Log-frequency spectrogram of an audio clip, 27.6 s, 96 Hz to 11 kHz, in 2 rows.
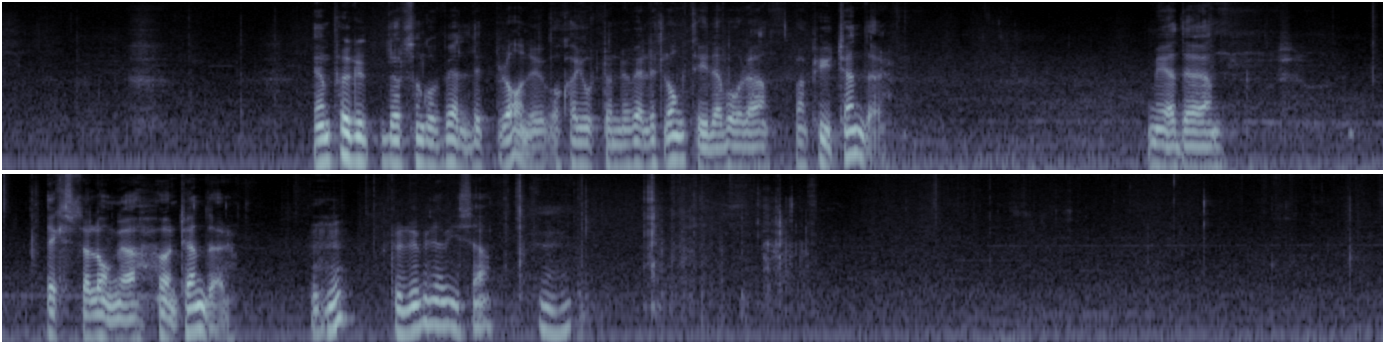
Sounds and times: Speech: 3.1s - 9.0s, 11.4s - 12.4s, 14.2s - 16.2s, 16.9s - 19.6s.

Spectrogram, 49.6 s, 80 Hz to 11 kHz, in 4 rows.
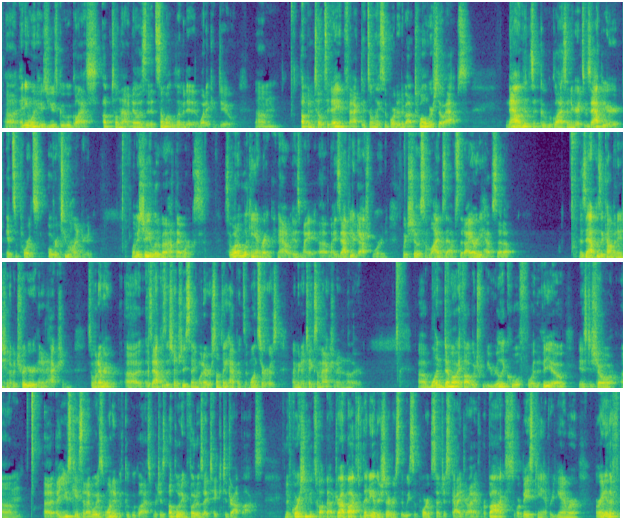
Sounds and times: Speech: 0.0s - 9.4s, 10.1s - 14.2s, 14.8s - 22.7s, 23.8s - 32.0s, 32.7s - 49.6s.

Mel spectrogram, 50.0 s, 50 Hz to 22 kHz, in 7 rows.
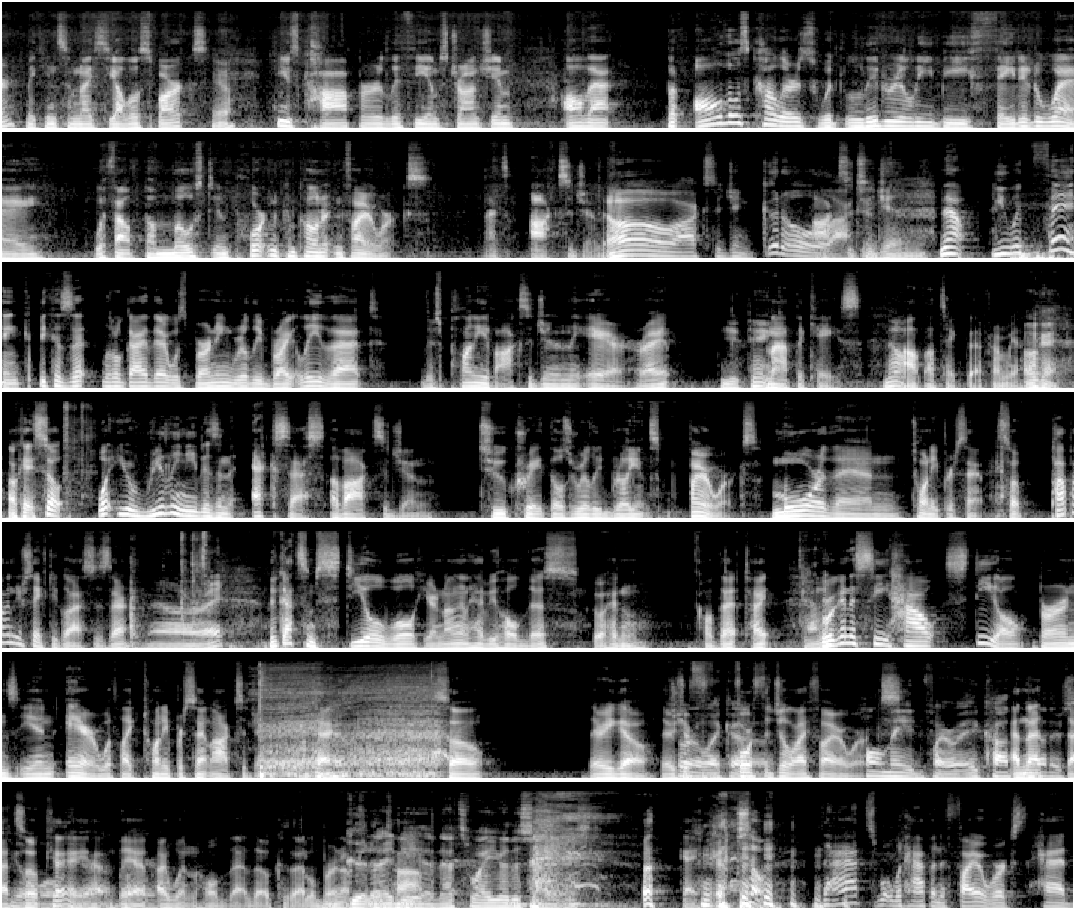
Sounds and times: Speech: 0.0s - 38.1s, 39.6s - 46.5s, 47.4s - 50.0s.

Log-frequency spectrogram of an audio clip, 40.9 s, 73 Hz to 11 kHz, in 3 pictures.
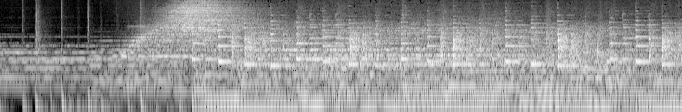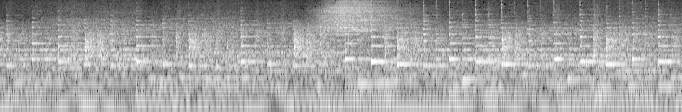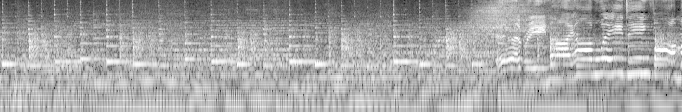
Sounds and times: Music: 0.0s - 40.9s.

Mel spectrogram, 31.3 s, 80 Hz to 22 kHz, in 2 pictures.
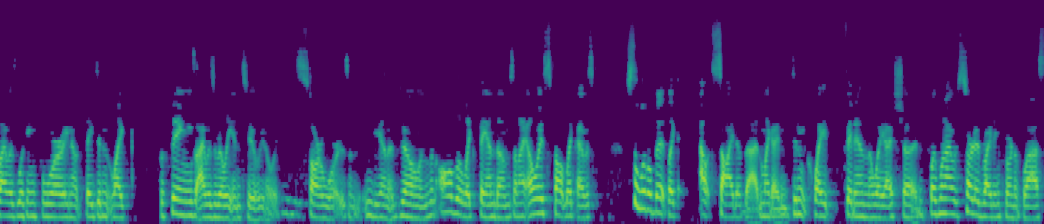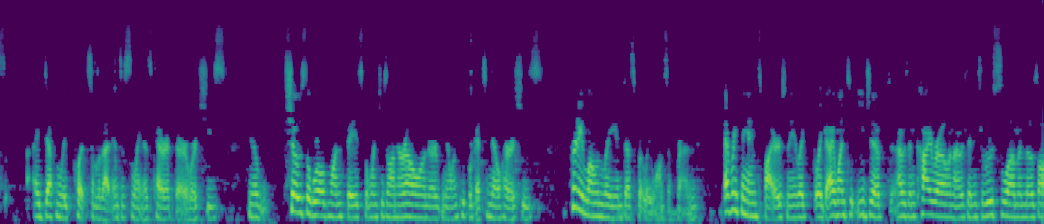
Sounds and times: Female speech, woman speaking: 0.0s - 8.9s, 9.5s - 31.3s.

